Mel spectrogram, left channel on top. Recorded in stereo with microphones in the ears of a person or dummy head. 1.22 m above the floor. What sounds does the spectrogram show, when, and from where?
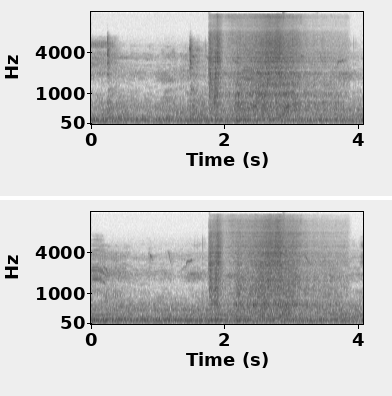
1.8 s a splash: 15° left (ahead or behind), 0.7 m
